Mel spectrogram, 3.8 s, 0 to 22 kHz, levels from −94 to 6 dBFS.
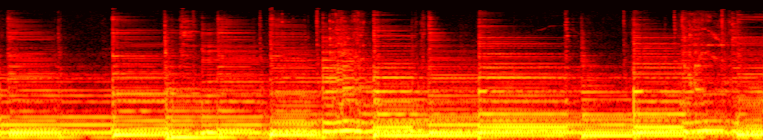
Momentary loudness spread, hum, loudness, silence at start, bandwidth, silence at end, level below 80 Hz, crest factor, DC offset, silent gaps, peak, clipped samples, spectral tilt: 2 LU; none; -16 LUFS; 0 s; 13 kHz; 0 s; -38 dBFS; 12 dB; under 0.1%; none; -4 dBFS; under 0.1%; -8.5 dB/octave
